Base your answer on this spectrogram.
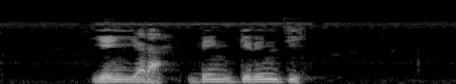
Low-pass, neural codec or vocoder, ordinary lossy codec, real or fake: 9.9 kHz; none; AAC, 32 kbps; real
